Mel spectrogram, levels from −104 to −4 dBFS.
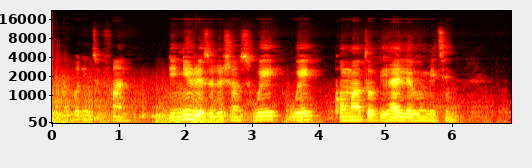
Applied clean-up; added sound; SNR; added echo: none; Thunder; 11 dB; none.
